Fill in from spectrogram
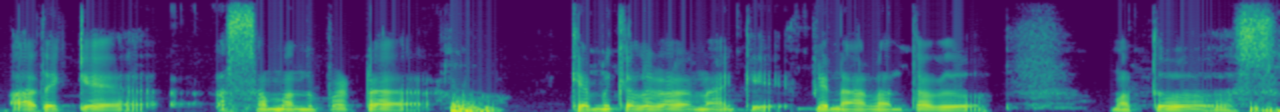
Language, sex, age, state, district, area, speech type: Kannada, male, 30-45, Karnataka, Koppal, rural, spontaneous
